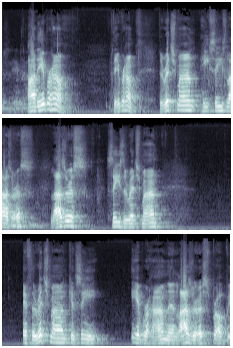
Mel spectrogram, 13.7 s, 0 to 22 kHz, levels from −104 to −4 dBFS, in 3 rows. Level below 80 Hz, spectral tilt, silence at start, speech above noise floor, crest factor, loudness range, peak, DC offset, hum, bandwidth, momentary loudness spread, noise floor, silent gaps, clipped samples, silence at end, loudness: -58 dBFS; -6.5 dB/octave; 0 s; 41 dB; 16 dB; 4 LU; 0 dBFS; under 0.1%; none; 16 kHz; 15 LU; -55 dBFS; none; under 0.1%; 0 s; -15 LUFS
